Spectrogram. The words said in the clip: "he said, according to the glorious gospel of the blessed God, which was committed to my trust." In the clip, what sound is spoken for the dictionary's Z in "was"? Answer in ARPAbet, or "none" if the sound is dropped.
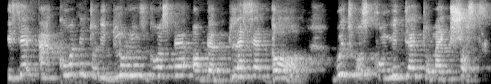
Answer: S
